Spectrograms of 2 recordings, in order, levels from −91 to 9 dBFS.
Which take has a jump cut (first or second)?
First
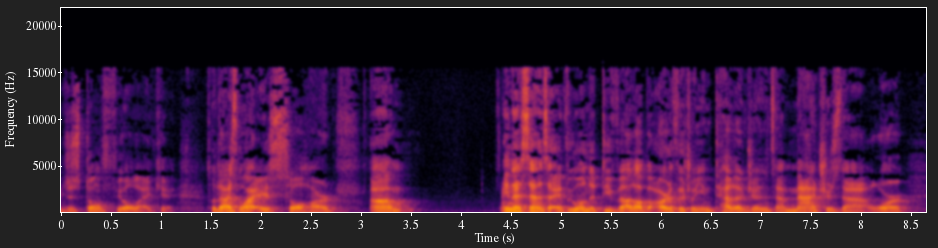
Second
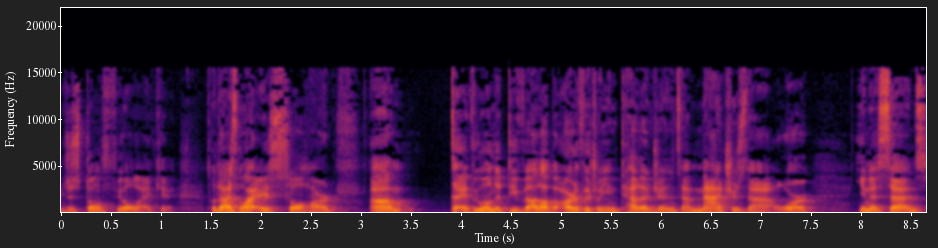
second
